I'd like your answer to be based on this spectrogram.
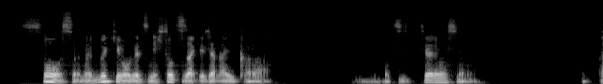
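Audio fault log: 2.57–3.29 s, DAB burbling: weak reception let bit errors, on the order of a few in every thousand, slip past the error correction into the MP2 audio data. Corrupted samples put short blips of noise in single sub-bands, and corrupted scale factors make individual sub-bands leap in level for up to a frame. Across this 0.72 s stretch the speech is overlaid with burbling from a continuous run of 30 damaged frames.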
